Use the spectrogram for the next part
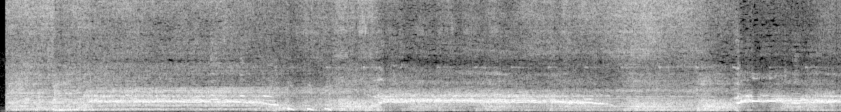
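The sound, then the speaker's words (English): A loud, drawn-out final scream from a movie's last shot, where the character Stretch swirls a chainsaw on a mini golf mountain, rising and falling in pitch over a constant, rasping, buzzing roar of a voice imitating a revving chainsaw, running unbroken throughout. “the last shot of this movie is Stretch holding the chainsaw up on this mini golf mountain, swirling it around, kind of sexy, where she's like, "Ah, can we play the scream, the final scream, and I'll do the chainsaw for you?"”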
